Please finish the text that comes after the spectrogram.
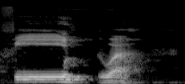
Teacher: Untuk fiih ini kita bisa panjang 2 harokat. Fiih 2. Atau 4 harokat.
